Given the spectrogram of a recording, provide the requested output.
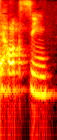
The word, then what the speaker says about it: Roxinho: gosto de brincar que meu sobrenome pessoal costuma né pronunciar Como se lê né que escreve roxinho mas a pronúncia é rock sim então eu sempre brinco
